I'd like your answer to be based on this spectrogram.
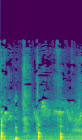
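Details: Four short, sharp clucking sounds in quick succession from a person with Tourette syndrome, a stand-up comedian: involuntary animal-like vocal tic.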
